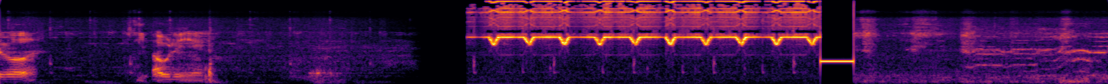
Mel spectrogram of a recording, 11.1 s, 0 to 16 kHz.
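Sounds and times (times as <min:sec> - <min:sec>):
electronic warbling alarm: 0:04.7 - 0:08.2
loud single-pitch beep: 0:04.7 - 0:08.6.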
